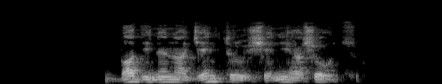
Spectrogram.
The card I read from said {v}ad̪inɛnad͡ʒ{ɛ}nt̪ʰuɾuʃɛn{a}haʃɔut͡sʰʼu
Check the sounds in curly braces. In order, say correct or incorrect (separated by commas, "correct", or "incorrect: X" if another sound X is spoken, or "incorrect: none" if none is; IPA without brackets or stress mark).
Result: incorrect: b, correct, incorrect: i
